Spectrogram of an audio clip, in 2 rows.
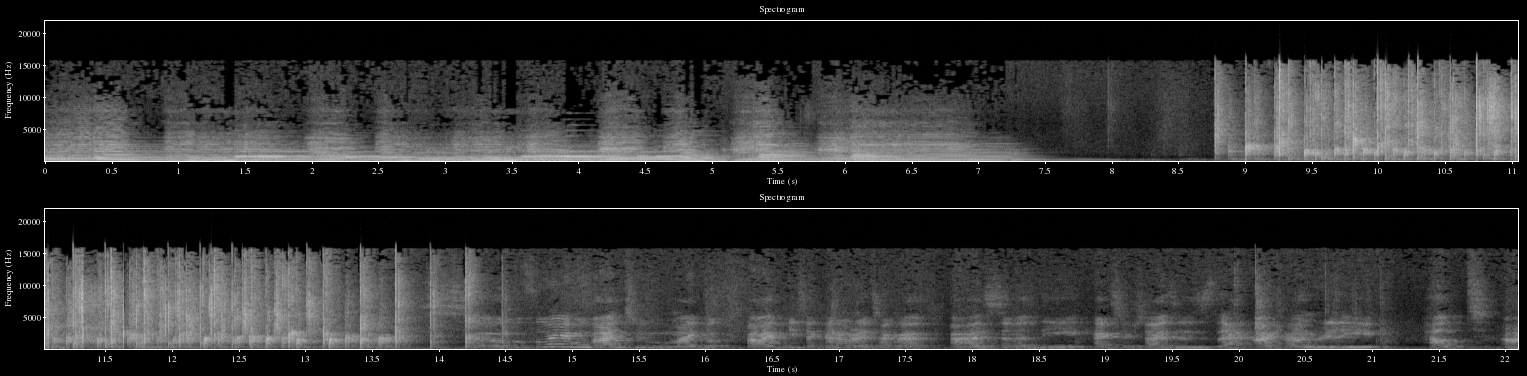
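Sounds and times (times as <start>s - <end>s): cello and piano playing: 0.0s - 8.0s
audience applauding: 8.8s - 14.2s.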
